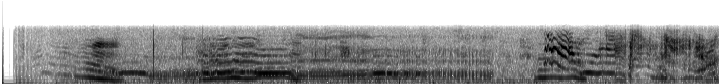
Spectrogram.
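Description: An Italian greyhound and a whippet play-fighting and 'talking': long, wavering growl-moans that slide up and down in pitch, broken near the end by a burst of higher, sharply falling yelps.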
